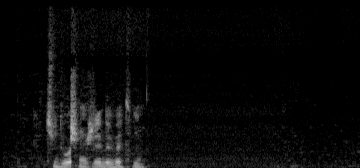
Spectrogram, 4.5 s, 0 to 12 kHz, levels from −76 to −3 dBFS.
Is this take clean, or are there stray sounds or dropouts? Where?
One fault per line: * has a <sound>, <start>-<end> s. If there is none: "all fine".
all fine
